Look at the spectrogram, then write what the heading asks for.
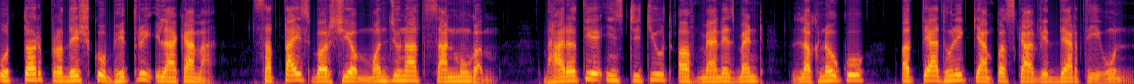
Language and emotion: Nepali, neutral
